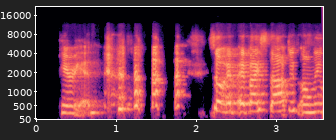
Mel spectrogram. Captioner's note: laughing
